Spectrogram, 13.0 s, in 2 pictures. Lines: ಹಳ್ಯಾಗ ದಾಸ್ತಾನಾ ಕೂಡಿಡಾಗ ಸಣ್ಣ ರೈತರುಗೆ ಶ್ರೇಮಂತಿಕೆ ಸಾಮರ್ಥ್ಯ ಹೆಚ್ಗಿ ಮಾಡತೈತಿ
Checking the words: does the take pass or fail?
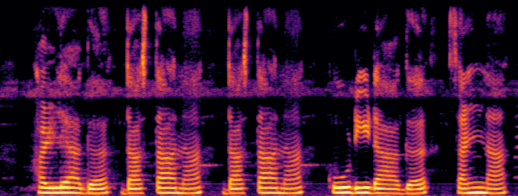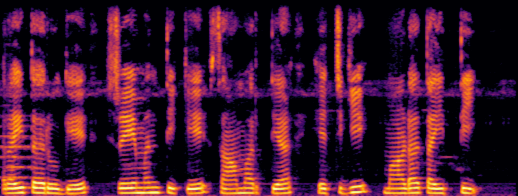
fail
